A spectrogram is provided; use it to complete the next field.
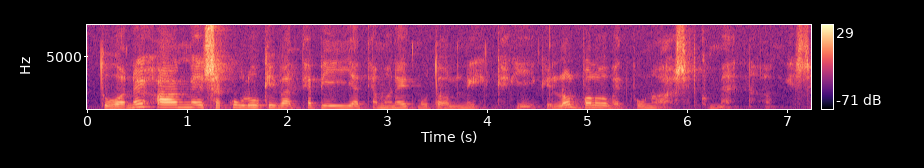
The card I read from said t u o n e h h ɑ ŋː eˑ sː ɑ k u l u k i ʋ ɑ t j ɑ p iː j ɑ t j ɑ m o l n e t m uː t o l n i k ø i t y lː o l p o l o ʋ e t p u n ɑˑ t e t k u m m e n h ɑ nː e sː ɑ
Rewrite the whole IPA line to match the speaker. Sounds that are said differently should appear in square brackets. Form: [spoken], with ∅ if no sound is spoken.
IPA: t u o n e h h ɑ ŋː eˑ sː ɑ k u l u k i ʋ ɑ t j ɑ p iː j ɑ t j ɑ m o [∅] n e t m uː t o l n i k ø i [k] y lː o l p o l o ʋ e t p u n ɑˑ [s] e t k u m m [æ] n h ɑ [ŋː] e sː ɑ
